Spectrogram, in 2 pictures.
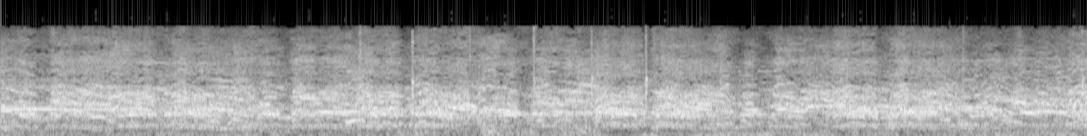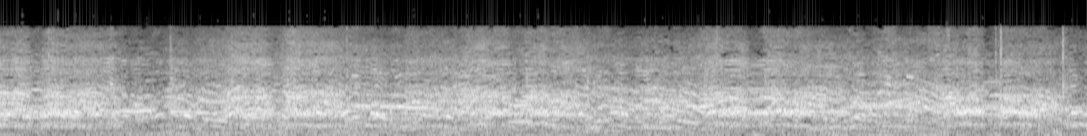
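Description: A large crowd gathered at a police station in Uganda where legislator Chagulanyi was held chants and shouts slogans together, a loud, dense, unbroken roar of many voices that holds steady for the whole stretch without pauses.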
